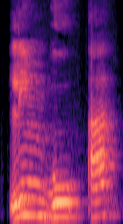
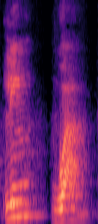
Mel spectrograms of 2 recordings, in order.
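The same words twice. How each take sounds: First: "lingua" slowly as lin-GU-a; three separated beats in "lingua"; U as separate syllable. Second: "lingua" slowly as LIN-gwa; two beats, "lingua" with a w glide; GUA one syllable. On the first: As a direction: break "lingua" between U and A. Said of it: "no dos sílabas separadas". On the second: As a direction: merge U and A in "lingua". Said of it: "forma una misma sílaba". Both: Shown as a demonstration.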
